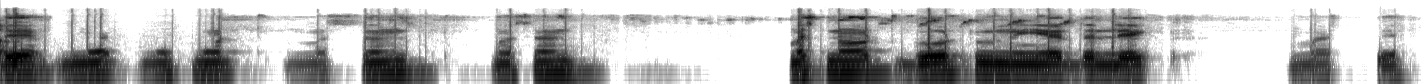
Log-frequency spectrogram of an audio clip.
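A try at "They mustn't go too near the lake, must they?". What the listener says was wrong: Very good. That's correct. Mustn't go too near.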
